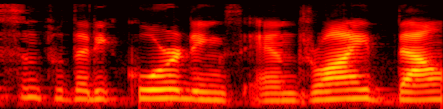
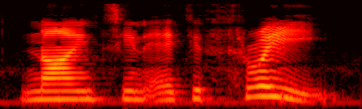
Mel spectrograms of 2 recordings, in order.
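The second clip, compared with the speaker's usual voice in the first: nineteen eighty-three, stress on three. Lesson on reading years aloud, stress on final three. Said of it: "You stress the last number".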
